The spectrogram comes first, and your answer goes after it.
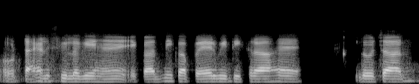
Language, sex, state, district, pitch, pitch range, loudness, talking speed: Hindi, male, Bihar, Kishanganj, 130 Hz, 130-135 Hz, -18 LUFS, 215 wpm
